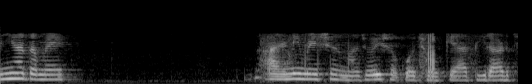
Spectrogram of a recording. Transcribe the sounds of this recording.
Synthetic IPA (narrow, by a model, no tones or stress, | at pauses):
əɦjãt̪əme | aaɛnimeʃənmãd͡ʒoiʃəkot͡ʃʰɔkeat̪iɾaɽt͡ʃ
